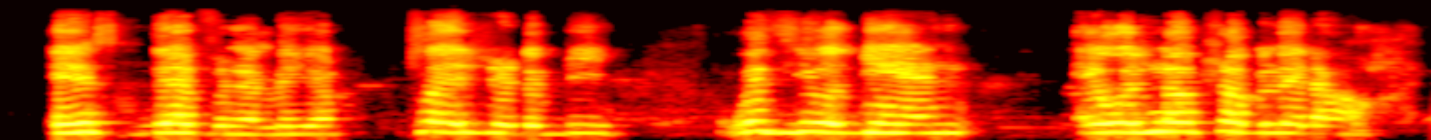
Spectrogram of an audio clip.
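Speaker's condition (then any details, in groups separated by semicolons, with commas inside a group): Cerebral palsy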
